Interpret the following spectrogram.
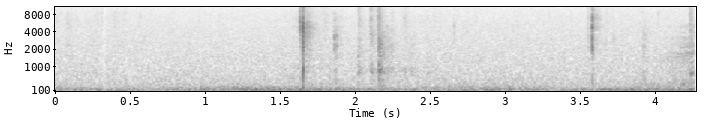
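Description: Pruning shears snipping off this year's candle on a Scots pine, flush at its base: one sharp snip about a second and a half in, a couple of lighter clicks just after it, and another light click near the end.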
